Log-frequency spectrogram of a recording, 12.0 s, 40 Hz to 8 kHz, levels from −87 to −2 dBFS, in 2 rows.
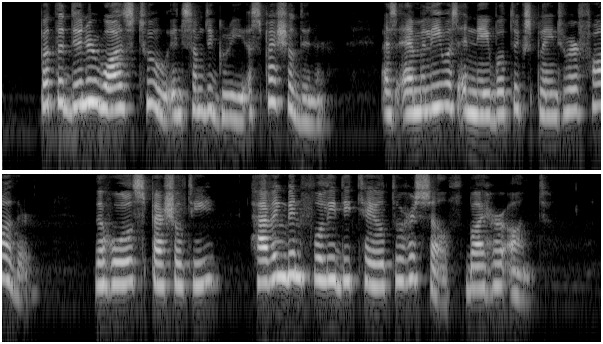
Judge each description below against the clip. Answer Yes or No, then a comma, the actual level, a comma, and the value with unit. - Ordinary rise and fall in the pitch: Yes, average, 3.6 semitones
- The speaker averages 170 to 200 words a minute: No, average, 160 wpm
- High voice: Yes, very high, 255 Hz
